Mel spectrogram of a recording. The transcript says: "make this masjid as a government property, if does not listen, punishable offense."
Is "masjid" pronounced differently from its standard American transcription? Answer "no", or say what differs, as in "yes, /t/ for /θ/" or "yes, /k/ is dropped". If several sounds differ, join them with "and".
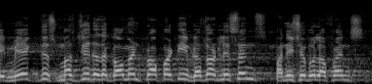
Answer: no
